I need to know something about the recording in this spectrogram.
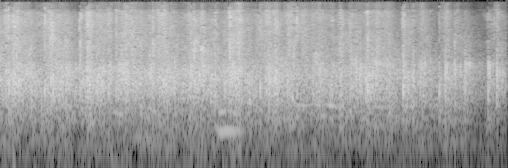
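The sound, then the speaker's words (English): Steady audience applause at FOSDEM Lightning Talks, welcoming speakers, a dense crackle of many hands clapping at an even, sustained loudness that tapers only slightly toward the end. “Give them a warm applause and welcome.”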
